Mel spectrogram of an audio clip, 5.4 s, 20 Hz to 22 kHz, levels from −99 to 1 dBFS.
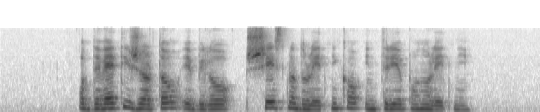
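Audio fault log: Nothing stood out on listening to this speech, which comes through a G.722 wideband telephone path at what sounds like 64 kbit/s with its content ending around 7.7 kHz.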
